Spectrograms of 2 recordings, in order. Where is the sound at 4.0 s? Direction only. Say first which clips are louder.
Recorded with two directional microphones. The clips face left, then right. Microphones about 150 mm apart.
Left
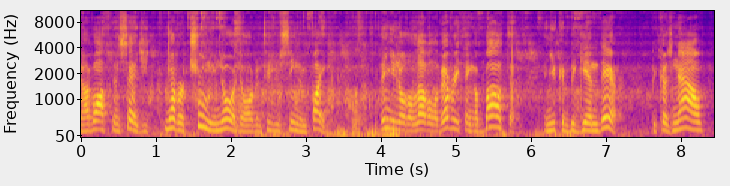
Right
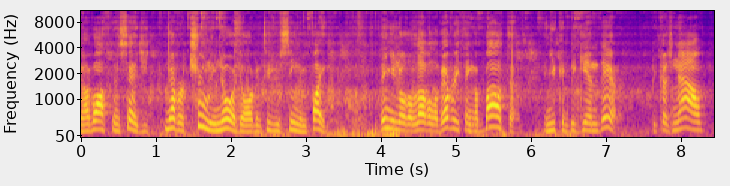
Right 5 dB; 50° right (ahead or behind).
